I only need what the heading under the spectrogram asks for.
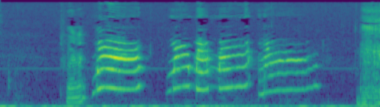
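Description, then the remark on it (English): A string of four or five loud, wavering cat-like yowls, each a drawn-out meowing cry sliding in pitch, ending with a brief burst of noise. “It sounds like a dying cat.”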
